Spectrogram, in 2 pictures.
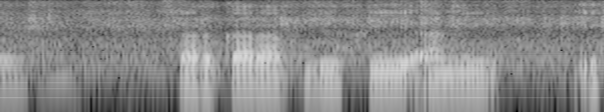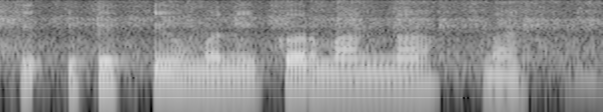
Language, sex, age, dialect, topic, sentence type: Marathi, male, 18-24, Southern Konkan, banking, statement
